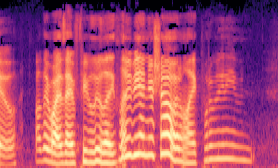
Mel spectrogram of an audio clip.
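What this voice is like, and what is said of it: Usual voice. Nothing is said of it.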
